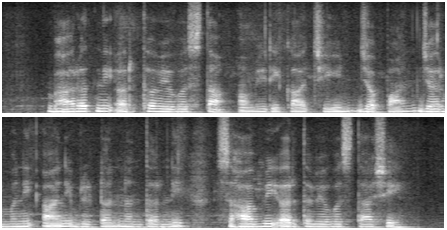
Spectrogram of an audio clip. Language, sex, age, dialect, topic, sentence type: Marathi, female, 25-30, Northern Konkan, banking, statement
